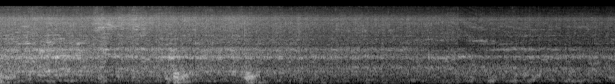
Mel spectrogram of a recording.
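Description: Chopped tomatoes sizzling as they hit hot oil and frying onions in an aluminium pot. The sizzle is loud at first and dies down steadily over the next few seconds.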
